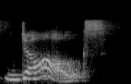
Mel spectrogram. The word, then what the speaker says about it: dogs: It's dogs.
